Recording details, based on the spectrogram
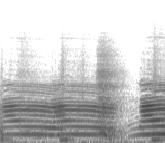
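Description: Cows mooing in Minecraft Feed the Beast, two long, close, loud lowing calls separated by a brief dip, with no talking.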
